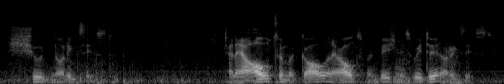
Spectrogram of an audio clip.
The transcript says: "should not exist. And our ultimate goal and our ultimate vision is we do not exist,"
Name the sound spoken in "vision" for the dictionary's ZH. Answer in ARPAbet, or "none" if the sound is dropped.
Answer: ZH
